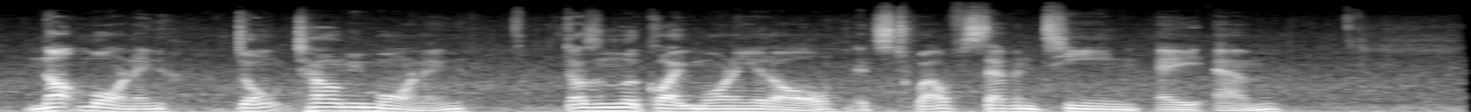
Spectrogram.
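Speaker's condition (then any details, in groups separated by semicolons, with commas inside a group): No condition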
